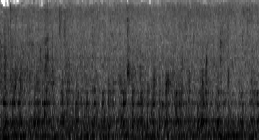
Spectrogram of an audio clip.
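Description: A pot of chicken drumsticks and collard greens simmers on the stove, a steady bubbling and gurgling with small irregular pops over a constant low hiss, heard close and without any talking.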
